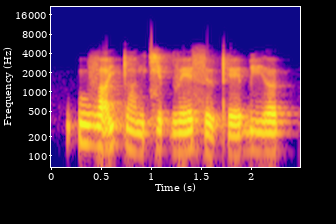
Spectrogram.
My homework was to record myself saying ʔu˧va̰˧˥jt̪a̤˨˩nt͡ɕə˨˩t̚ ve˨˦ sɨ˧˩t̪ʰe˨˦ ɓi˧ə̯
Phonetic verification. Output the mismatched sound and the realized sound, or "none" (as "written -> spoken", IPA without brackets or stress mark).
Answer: none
